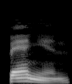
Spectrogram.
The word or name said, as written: banyan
